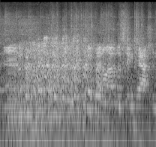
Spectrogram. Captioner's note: audience laughs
